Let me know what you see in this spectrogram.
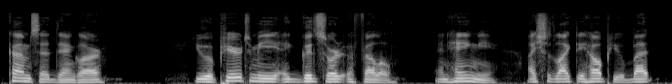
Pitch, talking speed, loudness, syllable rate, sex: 125 Hz, 195 wpm, -19 LUFS, 5.1 syllables/s, male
